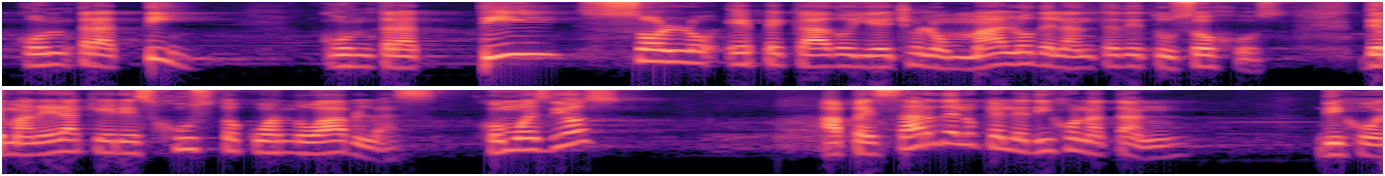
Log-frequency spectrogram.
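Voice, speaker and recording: Male pastor, fairly high voice, animated storytelling sermon, long hall reverb.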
